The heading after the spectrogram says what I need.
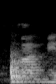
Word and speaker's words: বাগ্মী: যেমন উদাহরণ দেখো, বাগ্মী, গয়ের সাথে যখন আছে, গয়ের সাথে যখন ম আছে, ময়ের উচ্চারণ হবে বাগ্মী।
